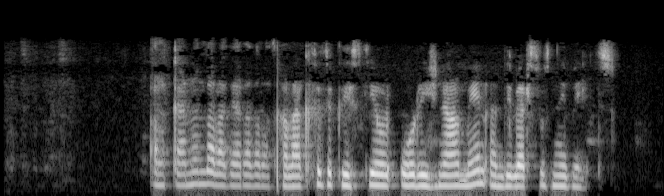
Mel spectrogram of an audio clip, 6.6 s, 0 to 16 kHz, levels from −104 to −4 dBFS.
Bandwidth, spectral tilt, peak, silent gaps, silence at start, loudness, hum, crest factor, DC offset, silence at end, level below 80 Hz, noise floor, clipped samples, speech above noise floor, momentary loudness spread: 7.4 kHz; -5 dB/octave; -8 dBFS; none; 1.5 s; -25 LUFS; none; 18 dB; under 0.1%; 0.5 s; -68 dBFS; -79 dBFS; under 0.1%; 55 dB; 10 LU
